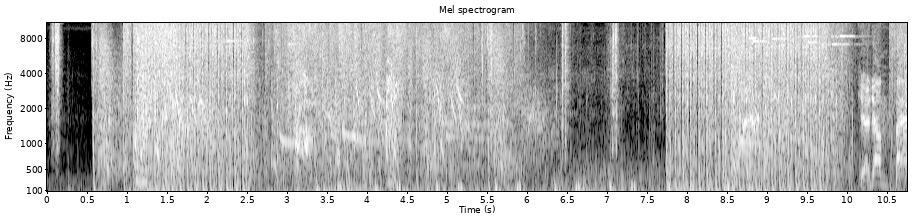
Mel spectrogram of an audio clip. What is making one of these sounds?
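A submachine gun fires rapid bursts of shots in a large echoing hall.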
